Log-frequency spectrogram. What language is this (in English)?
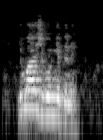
Dagbani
